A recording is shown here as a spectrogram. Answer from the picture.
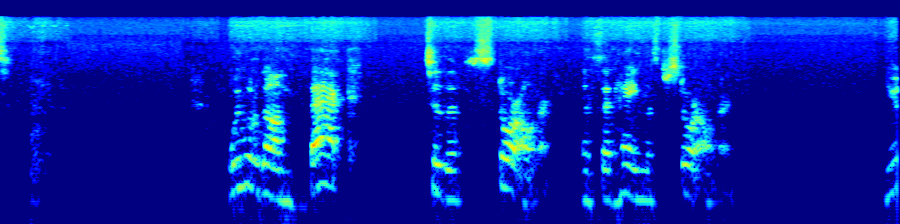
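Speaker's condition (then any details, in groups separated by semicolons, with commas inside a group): No condition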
